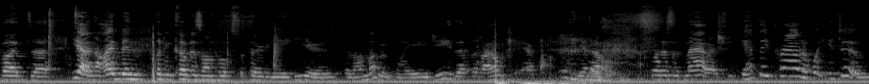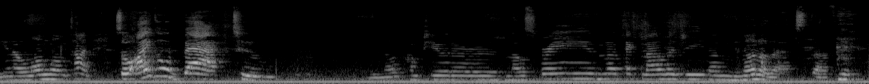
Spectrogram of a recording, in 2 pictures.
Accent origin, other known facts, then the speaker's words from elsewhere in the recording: Brooklyn, New York, United States; accent: Brooklyn; I know, I hide it well. I lost my Brooklyn accent years ago.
